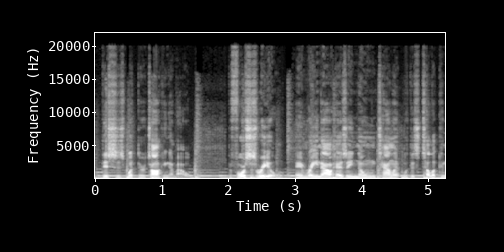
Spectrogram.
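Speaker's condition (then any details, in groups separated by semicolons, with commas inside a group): No condition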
